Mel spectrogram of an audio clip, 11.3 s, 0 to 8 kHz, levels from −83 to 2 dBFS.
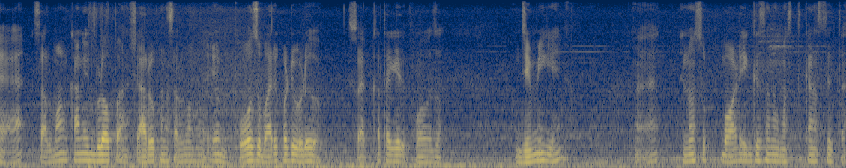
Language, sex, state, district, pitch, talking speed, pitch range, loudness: Kannada, male, Karnataka, Bijapur, 120 Hz, 135 wpm, 105-125 Hz, -20 LUFS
